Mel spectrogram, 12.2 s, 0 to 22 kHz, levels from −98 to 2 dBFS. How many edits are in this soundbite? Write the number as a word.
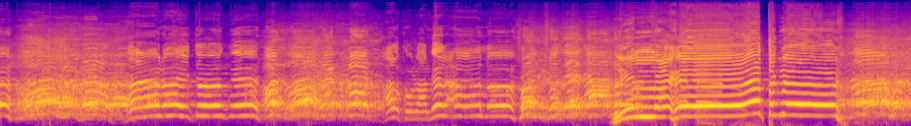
zero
